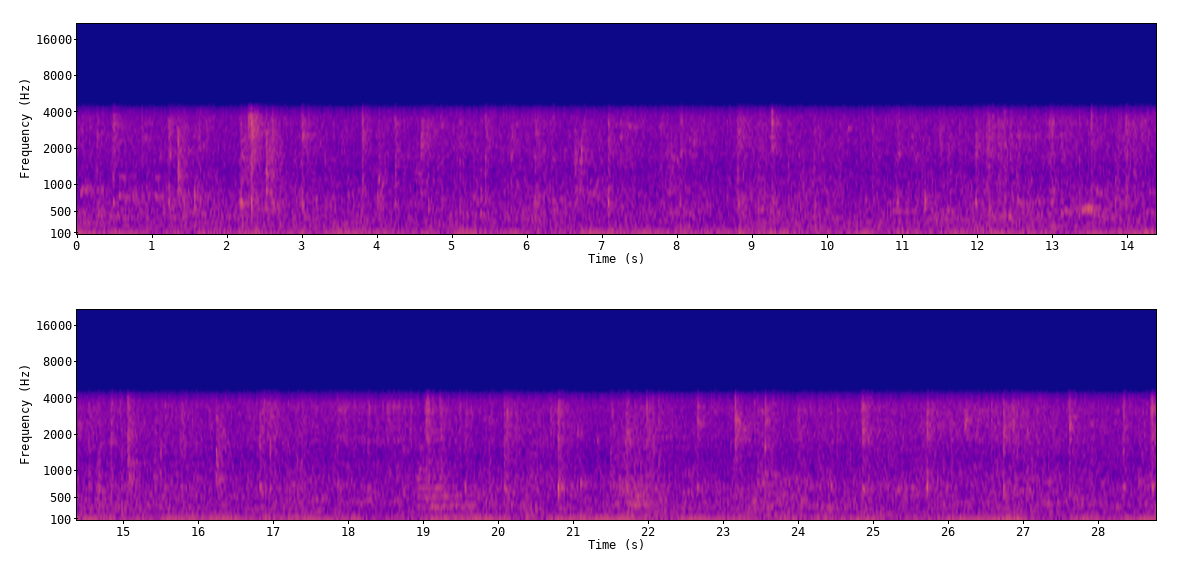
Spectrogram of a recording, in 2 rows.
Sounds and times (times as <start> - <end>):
Speech: 0.0 - 28.7.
